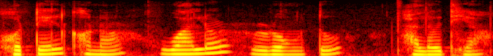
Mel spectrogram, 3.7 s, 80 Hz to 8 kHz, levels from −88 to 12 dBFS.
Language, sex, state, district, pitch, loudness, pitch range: Assamese, female, Assam, Sonitpur, 200 Hz, -17 LUFS, 185-220 Hz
